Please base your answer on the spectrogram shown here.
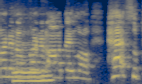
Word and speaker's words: Hatshepsut: Hatshepsut is how you pronounce her name cuz I'm familiar with the name and I'm familiar with the crazy way to me it's the crazy way it's spelled because you know, right cuz we don't pronounce words like that and so now I know how to say it.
